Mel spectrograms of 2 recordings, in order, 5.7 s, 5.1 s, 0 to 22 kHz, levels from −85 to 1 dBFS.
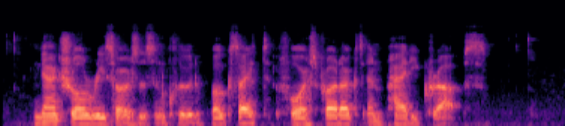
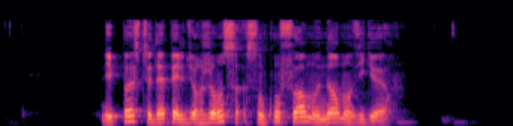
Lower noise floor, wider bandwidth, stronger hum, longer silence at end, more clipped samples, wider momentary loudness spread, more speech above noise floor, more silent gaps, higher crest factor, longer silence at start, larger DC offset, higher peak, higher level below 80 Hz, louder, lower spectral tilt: second, -55 dBFS vs -89 dBFS; second, 7.8 kHz vs 11.5 kHz; neither; second, 0.8 s vs 1.25 s; neither; first, 13 LU vs 7 LU; second, 34 dB vs 67 dB; neither; about the same, 18 dB vs 18 dB; second, 0.35 s vs 1 s; neither; about the same, -4 dBFS vs -6 dBFS; first, -48 dBFS vs -66 dBFS; about the same, -21 LUFS vs -22 LUFS; first, -6 dB/octave vs -4 dB/octave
